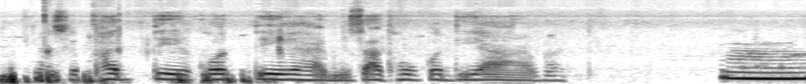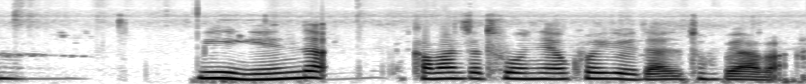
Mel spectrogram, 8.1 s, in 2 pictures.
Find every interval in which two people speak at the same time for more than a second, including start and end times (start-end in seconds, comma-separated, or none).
none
